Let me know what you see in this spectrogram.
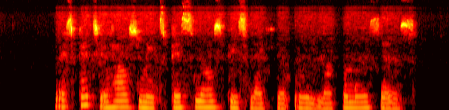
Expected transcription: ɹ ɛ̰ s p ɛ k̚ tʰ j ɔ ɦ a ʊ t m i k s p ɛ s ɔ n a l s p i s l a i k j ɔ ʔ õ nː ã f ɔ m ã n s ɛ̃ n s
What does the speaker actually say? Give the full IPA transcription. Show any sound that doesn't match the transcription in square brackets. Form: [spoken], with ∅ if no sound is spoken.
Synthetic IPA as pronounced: ɹ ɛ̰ s p ɛ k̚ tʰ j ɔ ɦ a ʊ [s] m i [t] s p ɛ s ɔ n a l s p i s l a [ɪ] k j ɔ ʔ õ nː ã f ɔ m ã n s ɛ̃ n s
